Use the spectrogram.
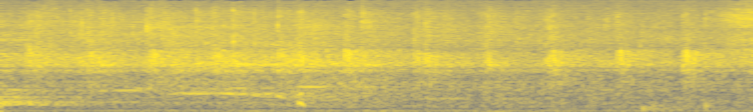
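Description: A crowd applauds steadily, a dense wash of many hands clapping at once, fairly loud and continuous throughout, with a faint voice briefly audible underneath.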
